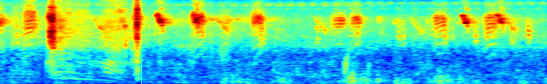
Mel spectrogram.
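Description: Birds calling: short trilled chirps repeated about twice a second, with a single sharp click about a second and a half in.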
